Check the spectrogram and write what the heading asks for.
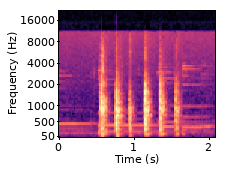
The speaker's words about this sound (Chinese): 就在这个时候，突然响起了敲门声。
